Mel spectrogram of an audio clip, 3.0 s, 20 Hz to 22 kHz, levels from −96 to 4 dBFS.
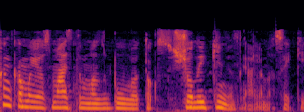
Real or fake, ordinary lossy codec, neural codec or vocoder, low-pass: fake; AAC, 32 kbps; codec, 16 kHz, 16 kbps, FreqCodec, larger model; 7.2 kHz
